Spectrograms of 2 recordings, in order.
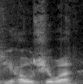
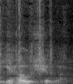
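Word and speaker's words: יהושע: transliteration but his name in the Hebrew was yahoshua the same as Joshua yahoshua so question so far all right Joshua chapter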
